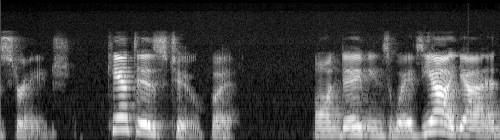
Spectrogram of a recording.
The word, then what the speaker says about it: Onde: He's like, you don't pronounce the E.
